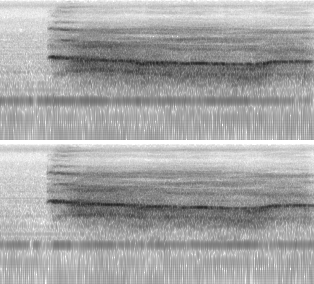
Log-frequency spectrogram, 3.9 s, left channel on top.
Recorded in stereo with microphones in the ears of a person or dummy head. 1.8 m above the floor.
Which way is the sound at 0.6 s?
85° right.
